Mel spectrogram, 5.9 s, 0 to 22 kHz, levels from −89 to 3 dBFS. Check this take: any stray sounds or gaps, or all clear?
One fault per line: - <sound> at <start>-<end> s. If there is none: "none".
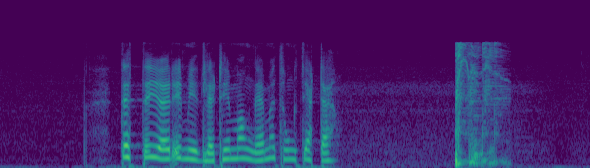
- thud at 4.6-5.1 s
